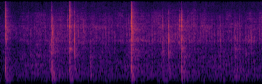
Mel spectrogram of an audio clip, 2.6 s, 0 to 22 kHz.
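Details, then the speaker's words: Bicycle with newly installed SRAM XO Transmission wireless drivetrain, during derailleur adjustment via the shifter's 2 mm range: light, irregular clicks about three a second; chain not running cleanly on the cog. "that guy's still a little noisy huh a little bit I think it got"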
